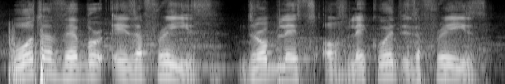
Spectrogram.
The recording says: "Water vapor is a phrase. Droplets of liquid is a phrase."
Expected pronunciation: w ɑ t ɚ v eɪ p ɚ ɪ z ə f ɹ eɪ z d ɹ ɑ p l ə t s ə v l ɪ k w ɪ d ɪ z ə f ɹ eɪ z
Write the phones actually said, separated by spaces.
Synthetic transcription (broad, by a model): w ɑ t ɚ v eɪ b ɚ ɪ z ə f ɹ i z d ɹ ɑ b l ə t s ə v l ɪ k w ɪ d ɪ z ə f ɹ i z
